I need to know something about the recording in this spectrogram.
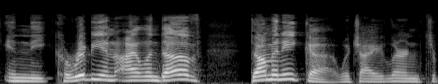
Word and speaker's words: Dominica: the Caribbean island of Dominica which I learned to pronounce last time I came up and I said Dominica not like Dominican Republican but Dominica which yes is where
